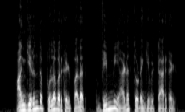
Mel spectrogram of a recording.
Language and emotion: Tamil, neutral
